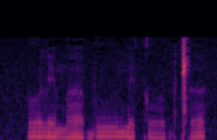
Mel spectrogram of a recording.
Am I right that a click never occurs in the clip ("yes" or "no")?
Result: no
